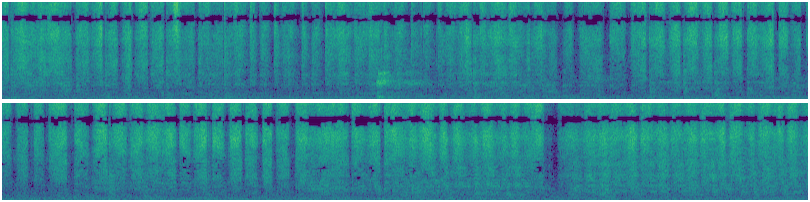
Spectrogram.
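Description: Microfiber cloth rubbing dye onto old cabinet wood: a faint, continuous scratchy wiping with many quick strokes. One brief louder sound about four seconds in.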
